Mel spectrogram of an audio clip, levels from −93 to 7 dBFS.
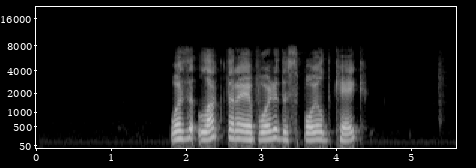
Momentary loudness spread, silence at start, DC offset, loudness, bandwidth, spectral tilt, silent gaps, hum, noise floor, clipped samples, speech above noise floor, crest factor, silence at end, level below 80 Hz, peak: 6 LU; 1.8 s; under 0.1%; -23 LUFS; 7.8 kHz; -6.5 dB/octave; none; none; -84 dBFS; under 0.1%; 62 dB; 20 dB; 1.35 s; -68 dBFS; -6 dBFS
